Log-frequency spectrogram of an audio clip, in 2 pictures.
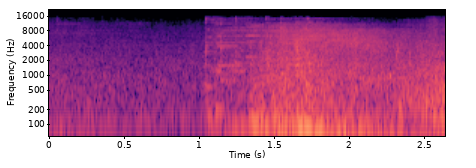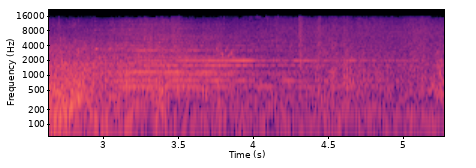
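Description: Water splashes as a figure wades and runs through it.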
